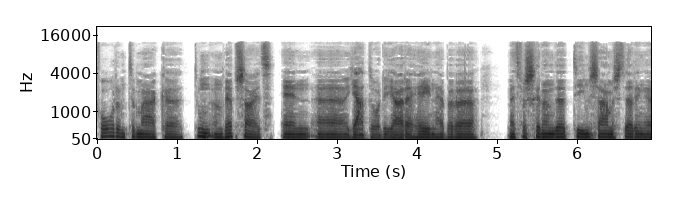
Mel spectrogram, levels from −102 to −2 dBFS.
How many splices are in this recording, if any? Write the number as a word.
one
